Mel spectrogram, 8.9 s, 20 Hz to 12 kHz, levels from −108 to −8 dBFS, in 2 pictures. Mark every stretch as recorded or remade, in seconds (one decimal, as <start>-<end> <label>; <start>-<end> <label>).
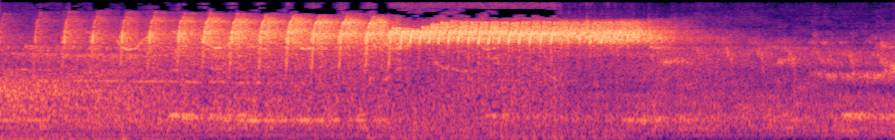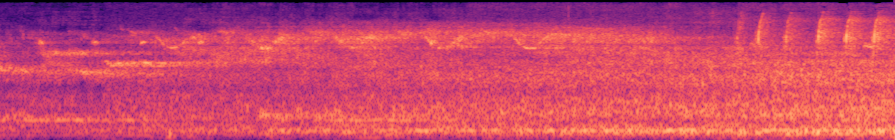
0.0-2.8 recorded; 2.8-5.0 remade; 5.0-5.4 recorded; 5.4-6.8 remade; 6.8-7.7 recorded; 7.7-8.2 remade; 8.2-9.0 recorded

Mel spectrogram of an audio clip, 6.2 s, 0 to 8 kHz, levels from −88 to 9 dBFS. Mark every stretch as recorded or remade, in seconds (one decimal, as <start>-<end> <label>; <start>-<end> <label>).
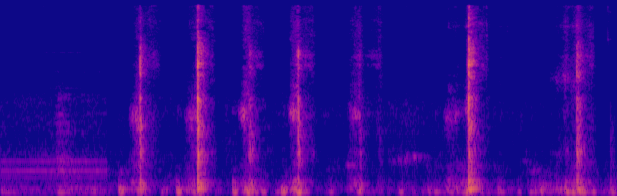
0.0-6.2 recorded

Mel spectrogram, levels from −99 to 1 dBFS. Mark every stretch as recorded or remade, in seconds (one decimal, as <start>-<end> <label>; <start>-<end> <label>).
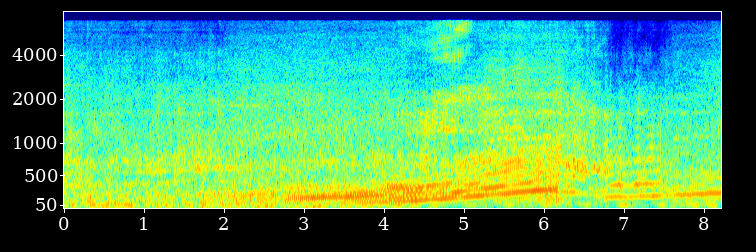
0.0-2.0 remade; 2.0-6.3 recorded; 6.3-7.6 remade; 7.6-8.2 recorded

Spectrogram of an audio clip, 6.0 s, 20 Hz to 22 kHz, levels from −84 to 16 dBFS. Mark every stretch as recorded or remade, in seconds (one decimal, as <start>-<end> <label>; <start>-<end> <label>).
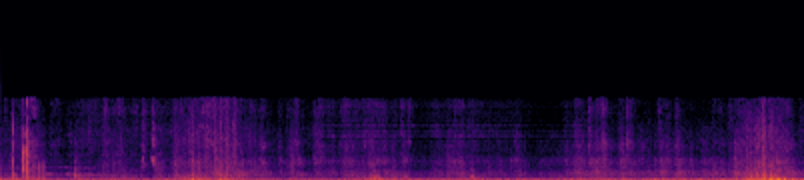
0.0-2.4 recorded; 2.4-4.4 remade; 4.4-6.0 recorded

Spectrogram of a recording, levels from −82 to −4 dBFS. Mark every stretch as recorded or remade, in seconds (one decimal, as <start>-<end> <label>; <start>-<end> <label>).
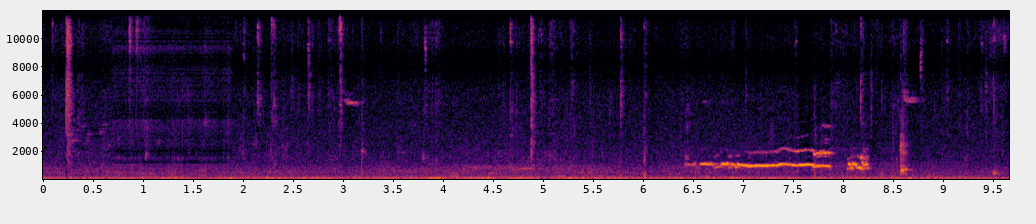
0.0-0.7 recorded; 0.7-1.9 remade; 1.9-9.7 recorded

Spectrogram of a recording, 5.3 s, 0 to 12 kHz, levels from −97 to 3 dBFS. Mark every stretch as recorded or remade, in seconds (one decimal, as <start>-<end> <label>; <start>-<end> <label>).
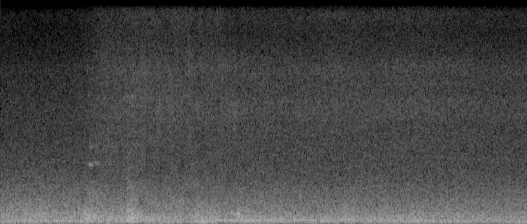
0.0-1.4 recorded; 1.4-2.4 remade; 2.4-5.3 recorded

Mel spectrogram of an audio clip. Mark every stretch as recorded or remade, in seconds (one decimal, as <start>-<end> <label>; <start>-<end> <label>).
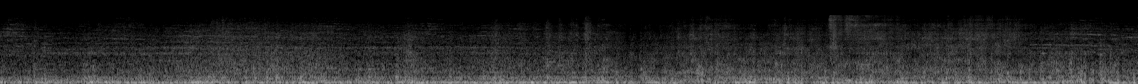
0.0-6.0 recorded; 6.0-10.3 remade; 10.3-11.4 recorded

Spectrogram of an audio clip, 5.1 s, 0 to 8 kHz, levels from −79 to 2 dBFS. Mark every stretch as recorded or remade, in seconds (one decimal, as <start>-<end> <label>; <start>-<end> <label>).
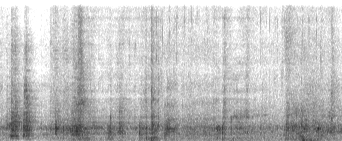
0.0-1.2 recorded; 1.2-2.4 remade; 2.4-3.2 recorded; 3.2-3.8 remade; 3.8-5.1 recorded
